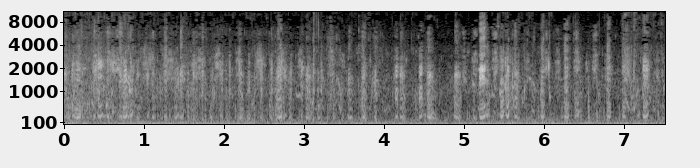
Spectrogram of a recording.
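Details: Flock of ducks calling at once, a thick mix of nasal quacks and chatter, one sharper call standing out near the end.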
